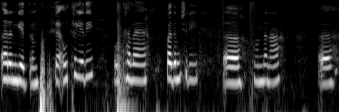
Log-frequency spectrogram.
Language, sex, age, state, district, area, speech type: Dogri, female, 18-30, Jammu and Kashmir, Udhampur, rural, spontaneous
